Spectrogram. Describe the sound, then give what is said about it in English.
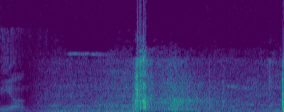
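Gunfire from security forces on motorcycles during street protests rings out in a few sharp, irregular cracks, one loud burst followed by fainter shots, over a steady noisy street rumble with brief voices at the start. “Security forces on motorcycles open fire.”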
